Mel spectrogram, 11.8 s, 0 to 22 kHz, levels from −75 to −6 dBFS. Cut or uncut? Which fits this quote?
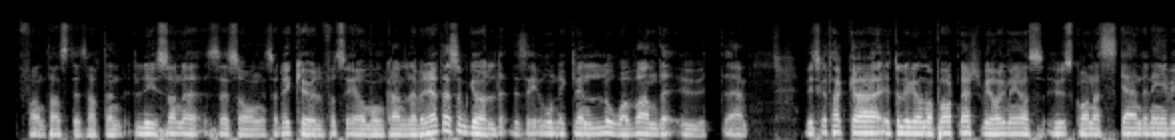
uncut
